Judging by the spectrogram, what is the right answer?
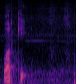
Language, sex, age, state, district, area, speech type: Malayalam, male, 30-45, Kerala, Kollam, rural, spontaneous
